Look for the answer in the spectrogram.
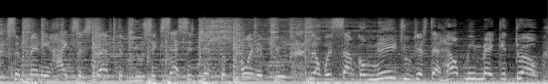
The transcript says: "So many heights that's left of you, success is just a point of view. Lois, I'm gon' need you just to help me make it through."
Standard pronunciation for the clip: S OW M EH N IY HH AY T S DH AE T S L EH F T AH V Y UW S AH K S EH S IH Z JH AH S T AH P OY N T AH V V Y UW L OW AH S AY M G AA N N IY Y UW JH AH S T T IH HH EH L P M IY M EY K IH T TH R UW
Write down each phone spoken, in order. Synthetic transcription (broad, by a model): S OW M EH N IY HH AY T S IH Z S L EH F T AH V Y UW S AH K S EH S IH Z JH AH S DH AH P OY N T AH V V Y UW L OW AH S AY M G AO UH N IY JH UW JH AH S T T IH HH EH L P M IY M EY K IH T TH R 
